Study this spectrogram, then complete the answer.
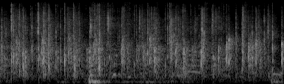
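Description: Comedy club audience applause for the host returning to the stage, a brief burst of scattered clapping and cheering from a small room crowd, close and lively.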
